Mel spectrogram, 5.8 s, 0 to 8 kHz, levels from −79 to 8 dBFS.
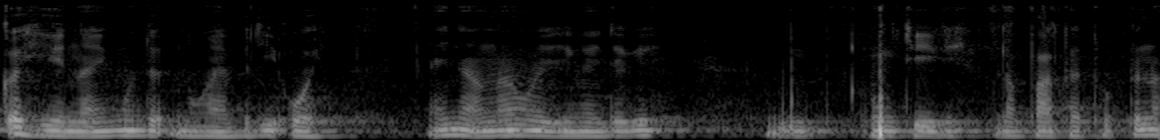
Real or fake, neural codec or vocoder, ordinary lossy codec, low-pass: real; none; none; 7.2 kHz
